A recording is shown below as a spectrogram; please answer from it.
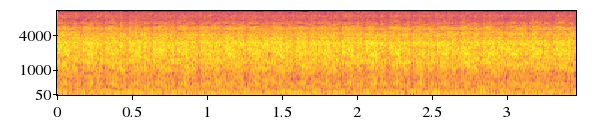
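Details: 2006 diesel with rough idle, cold at about 50 degrees, ICP okay; loud deep steady idle with uneven lumpy beat. Contribution balance flags injectors number two and four as out.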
